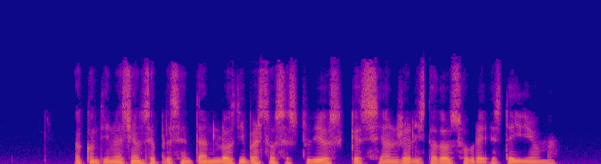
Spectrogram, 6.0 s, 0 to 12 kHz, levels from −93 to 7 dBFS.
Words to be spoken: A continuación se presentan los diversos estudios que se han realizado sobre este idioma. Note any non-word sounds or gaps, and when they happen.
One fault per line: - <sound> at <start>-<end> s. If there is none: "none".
- dropout at 4.2-4.3 s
